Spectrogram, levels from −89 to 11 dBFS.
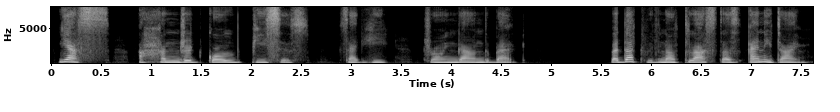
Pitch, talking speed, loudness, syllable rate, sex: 215 Hz, 150 wpm, -19 LUFS, 4.1 syllables/s, female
